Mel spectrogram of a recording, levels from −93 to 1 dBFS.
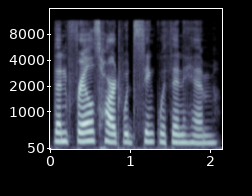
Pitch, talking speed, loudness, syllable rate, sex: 210 Hz, 195 wpm, -19 LUFS, 4.5 syllables/s, female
